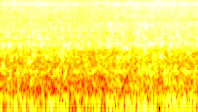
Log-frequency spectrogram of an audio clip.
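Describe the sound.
Soft, steady rushing and trickling of creek water flowing, continuous and even throughout with no voices.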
